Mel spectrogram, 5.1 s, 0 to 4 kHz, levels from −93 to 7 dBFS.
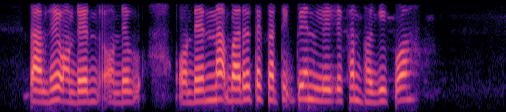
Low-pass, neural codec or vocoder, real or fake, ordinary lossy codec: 3.6 kHz; autoencoder, 48 kHz, 128 numbers a frame, DAC-VAE, trained on Japanese speech; fake; none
